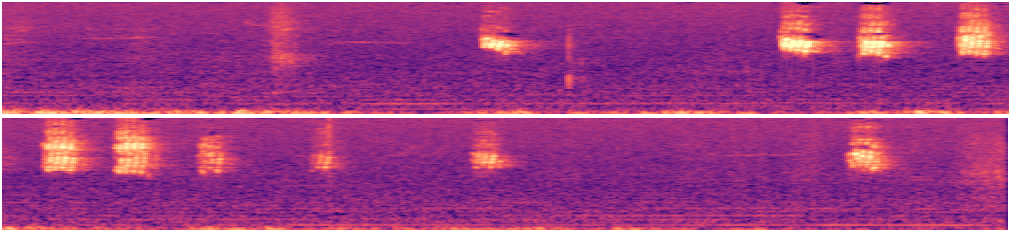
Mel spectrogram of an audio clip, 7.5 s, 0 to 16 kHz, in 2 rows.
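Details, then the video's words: House martin chicks, two of them, in a nest under the soffit boards of a house in South Somerset, late July 2017, being fed constantly by their parents; short high chirps come in a quick cluster, then scattered singly, over low rumbling background noise. "House Martins Feeding Late July 2017 In South Somerset"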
